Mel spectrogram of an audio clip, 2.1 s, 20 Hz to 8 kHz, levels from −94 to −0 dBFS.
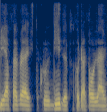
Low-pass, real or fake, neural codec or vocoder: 7.2 kHz; fake; codec, 16 kHz in and 24 kHz out, 0.6 kbps, FireRedTTS-2 codec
